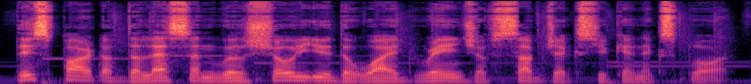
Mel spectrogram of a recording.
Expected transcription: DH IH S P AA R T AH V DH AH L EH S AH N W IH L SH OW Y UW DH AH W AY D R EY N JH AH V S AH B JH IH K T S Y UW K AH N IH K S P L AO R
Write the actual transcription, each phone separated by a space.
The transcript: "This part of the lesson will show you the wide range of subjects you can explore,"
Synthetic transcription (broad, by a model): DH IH S P AA R T AH V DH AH L EH S AH N W IH L SH OW Y UW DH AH W AY D R EY N JH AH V S AH B JH IH K T S Y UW K AH N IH K S P L AO R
